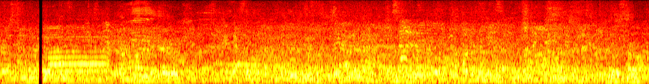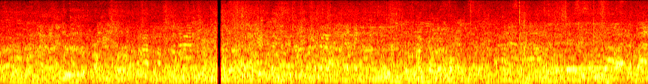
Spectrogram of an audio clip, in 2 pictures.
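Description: A large crowd of men and women chatters and murmurs.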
